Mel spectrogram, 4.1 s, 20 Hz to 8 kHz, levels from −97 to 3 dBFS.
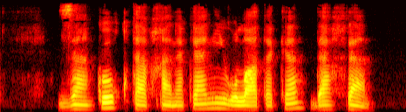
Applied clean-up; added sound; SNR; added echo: none; none; none; none.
